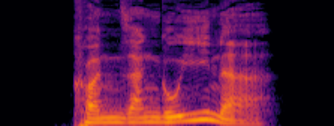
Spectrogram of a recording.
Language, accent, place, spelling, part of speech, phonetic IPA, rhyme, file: German, Germany, Berlin, konsanguiner, adjective, [kɔnzaŋɡuˈiːnɐ], -iːnɐ, De-konsanguiner.ogg
- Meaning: inflection of konsanguin: 1. strong/mixed nominative masculine singular 2. strong genitive/dative feminine singular 3. strong genitive plural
